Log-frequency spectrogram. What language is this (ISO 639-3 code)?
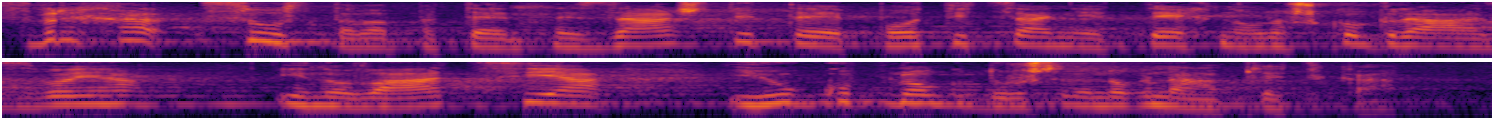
hrv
